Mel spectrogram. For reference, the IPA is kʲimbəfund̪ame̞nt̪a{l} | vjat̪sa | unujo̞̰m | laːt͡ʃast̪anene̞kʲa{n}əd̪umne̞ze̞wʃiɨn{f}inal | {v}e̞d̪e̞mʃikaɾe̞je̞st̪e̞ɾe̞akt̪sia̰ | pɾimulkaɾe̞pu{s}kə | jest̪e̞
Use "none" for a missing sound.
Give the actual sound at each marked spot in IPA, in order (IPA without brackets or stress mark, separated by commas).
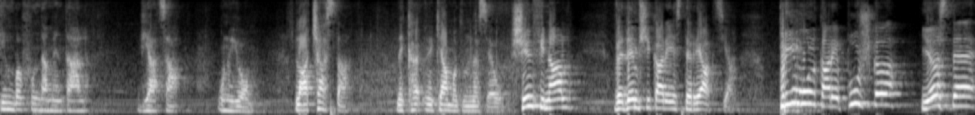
l, m, f, v, ʃ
